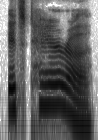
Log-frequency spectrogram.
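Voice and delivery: mock-labouring, high drawn-out wail; imitating someone painfully slow to get words out; laboured slow speech. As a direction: stretch every word out in a high, struggling voice. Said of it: "it takes Willow three and a half hours".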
